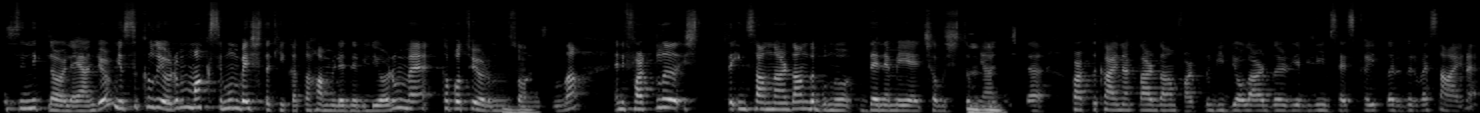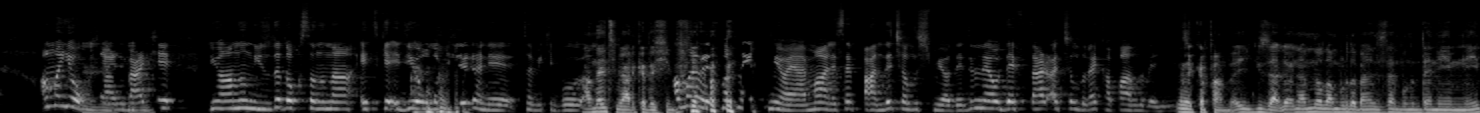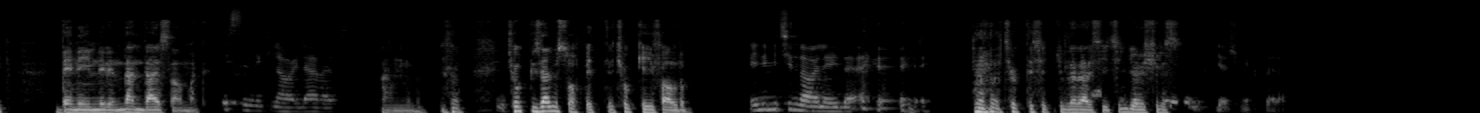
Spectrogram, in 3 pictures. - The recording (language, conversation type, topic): Turkish, podcast, Stresle başa çıkmak için hangi yöntemleri kullanıyorsun, örnek verebilir misin?
- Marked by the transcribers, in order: distorted speech; tapping; chuckle; other background noise; chuckle; unintelligible speech; giggle; giggle; chuckle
